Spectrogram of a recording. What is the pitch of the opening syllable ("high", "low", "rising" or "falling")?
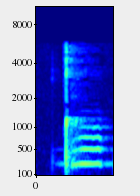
low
